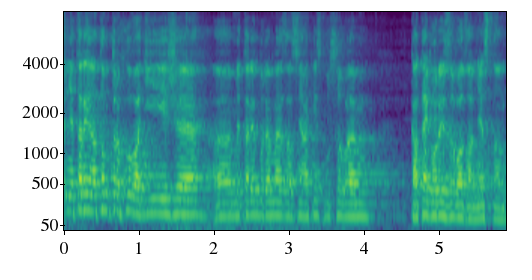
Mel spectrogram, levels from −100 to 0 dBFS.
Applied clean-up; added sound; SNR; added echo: neural separator model SepFormer DNS4.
